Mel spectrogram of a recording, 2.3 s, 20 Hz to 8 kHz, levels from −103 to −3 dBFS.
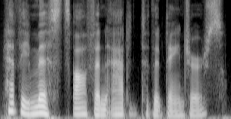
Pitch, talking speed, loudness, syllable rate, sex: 100 Hz, 180 wpm, -23 LUFS, 5.2 syllables/s, male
